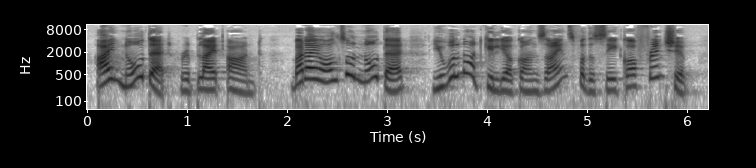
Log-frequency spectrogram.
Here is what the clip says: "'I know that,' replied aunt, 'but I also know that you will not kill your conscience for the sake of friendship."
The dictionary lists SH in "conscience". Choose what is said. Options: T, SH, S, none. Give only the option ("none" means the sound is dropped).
S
